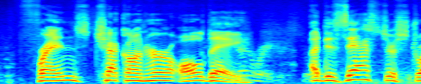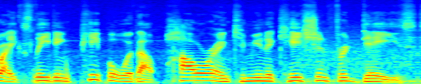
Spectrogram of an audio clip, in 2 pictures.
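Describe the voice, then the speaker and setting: In an unremarkable speaking voice, a man with a fairly high pitch talks at a moderate pace with ordinary pitch variation. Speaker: TV news reporter. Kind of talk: TV news report.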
